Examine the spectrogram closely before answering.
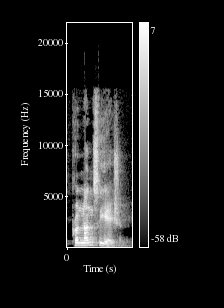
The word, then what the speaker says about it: pronunciation: you say it well we say pronounce pronounced and pronouncing but pronunciation there's no noun in this word it's pronunciation word number two is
